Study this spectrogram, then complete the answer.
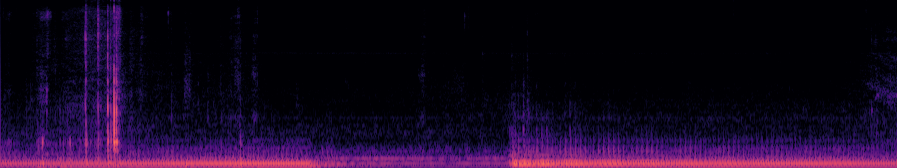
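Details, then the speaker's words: Dishwasher not draining, drain cycle run: low steady motor hum with no water moving, easing briefly and returning; power and control board fine, the drain pump runs but has failed and is replaced. "so it's it's trying to pump but there's nothing coming out so we know we have power"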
